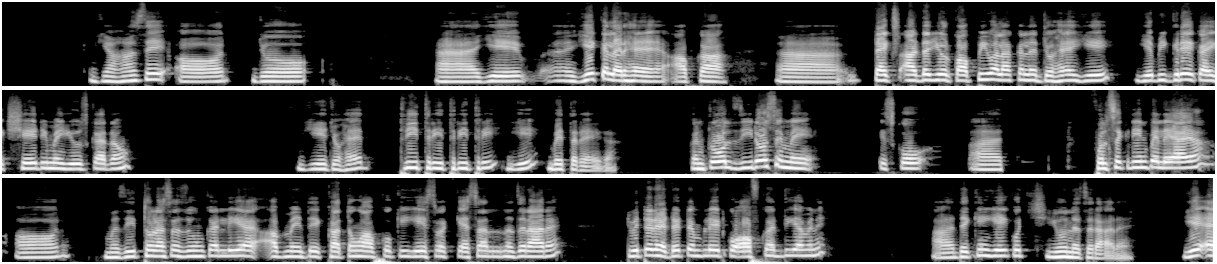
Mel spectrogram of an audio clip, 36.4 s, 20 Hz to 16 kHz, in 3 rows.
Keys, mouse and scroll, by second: 0.8 click, 5.8 click, 11.1 click, 12.7-15.5 drag, 17.8 click, 19.8 ctrl+KP_0, 21.1 ctrl+scroll down 2, 23.0 ctrl+scroll down 2, 24.3 ctrl+scroll down 2, 26.0 space, 26.5-29.0 drag, 31.4 click, 35.8 click.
